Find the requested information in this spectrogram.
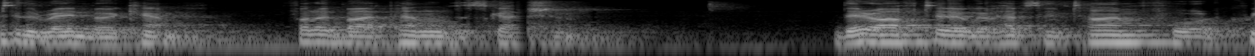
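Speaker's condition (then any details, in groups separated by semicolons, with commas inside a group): No condition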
